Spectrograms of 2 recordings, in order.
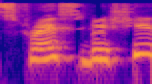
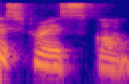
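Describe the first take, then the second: First: "stress বেশি" said with fuller emphasis; more stress. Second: "stress কম" dropped lower and softer; less stress. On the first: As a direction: give "stress বেশি" a firm, raised push. ("Stress বেশি" জোর দিয়ে বলা) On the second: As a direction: let "stress কম" fall away, low and soft. ("Stress কম" নিচু, নরম গলায়, কম জোরে) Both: Shown as a demonstration. Demonstrating more versus less stress.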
